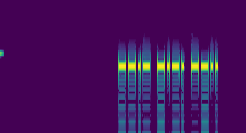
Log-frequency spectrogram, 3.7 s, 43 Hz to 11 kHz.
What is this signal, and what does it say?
Morse code, heard as a keyed tone, about 32 wpm, 700 Hz. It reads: QCZ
